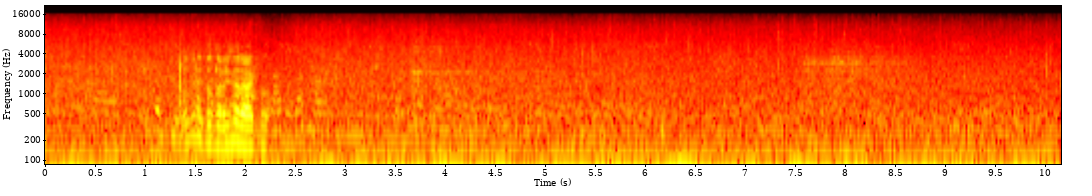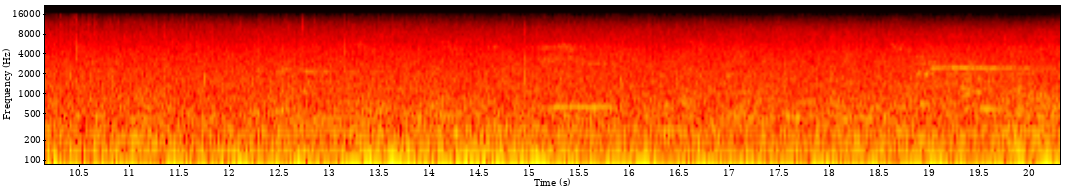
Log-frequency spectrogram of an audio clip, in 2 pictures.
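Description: People talk faintly in the distance outdoors.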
